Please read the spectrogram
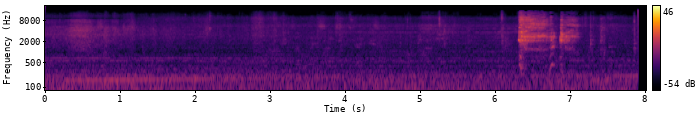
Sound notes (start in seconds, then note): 2.6 coughing; 2.6 train engine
